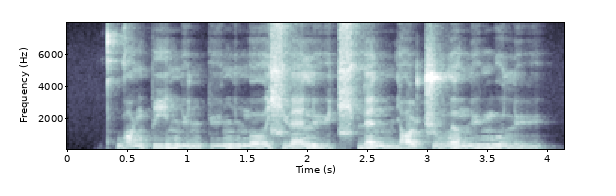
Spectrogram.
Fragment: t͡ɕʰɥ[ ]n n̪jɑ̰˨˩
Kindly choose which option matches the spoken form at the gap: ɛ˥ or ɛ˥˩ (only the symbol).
ɛ˥˩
